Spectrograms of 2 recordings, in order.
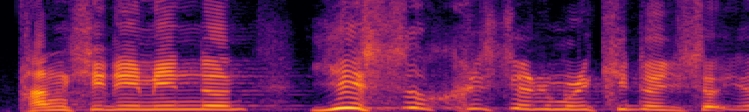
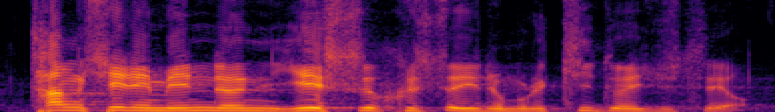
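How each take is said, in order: First: Higher, impassioned request for prayer; fervent plea. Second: Said in the usual way. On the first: Retold or imitated. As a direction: plead with rising preacher's fervor. Plea repeated with preaching fervor.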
